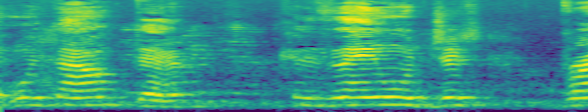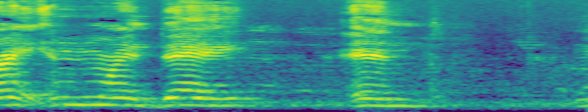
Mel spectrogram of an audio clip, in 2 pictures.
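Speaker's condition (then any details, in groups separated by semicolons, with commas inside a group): Spastic cerebral palsy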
